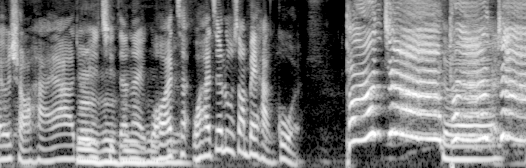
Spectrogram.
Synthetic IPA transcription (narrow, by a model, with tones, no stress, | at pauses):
jo˧˥ʊɕjɑ˨˩ʊxa˧˥ɪɐ˧t͡ɕjo˥˧ʊ˥˩t͡ɕʰi˨˩t͡sa˥˧na˥˩i˥˨wɔ˨˩xa˧˥ɪt͡sa˥˩ɪwɔ˨˩xa˧˥ɪt͡sa˥˧ɪlu˥˧ʂɑ˥˧ŋpe˥˩xa˨˩nkwɔ˥˩ | pʰa˧˥t͡ɕa˥˧˥pʰa˥˧˩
